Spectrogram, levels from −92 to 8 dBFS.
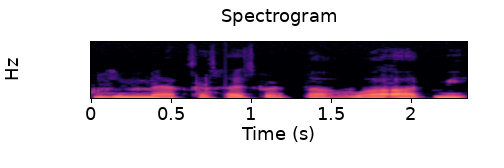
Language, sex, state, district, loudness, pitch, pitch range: Hindi, male, Uttarakhand, Uttarkashi, -23 LUFS, 100 Hz, 95-100 Hz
